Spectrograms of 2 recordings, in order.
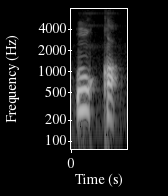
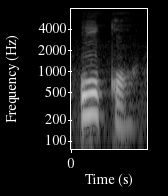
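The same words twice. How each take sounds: First: The final sound is cut off with a glottal stop. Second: The final sound bounces out fully and clearly. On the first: The speaker calls it wrong. "Jangan uko" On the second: The speaker calls it right. "tapi pantulkan dengan sempurna"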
